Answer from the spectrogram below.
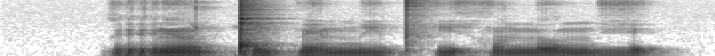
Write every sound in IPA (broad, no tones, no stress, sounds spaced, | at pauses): rʲ õ ǃ i p ẽ m i pʰ i h õ n o ŋ e̤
